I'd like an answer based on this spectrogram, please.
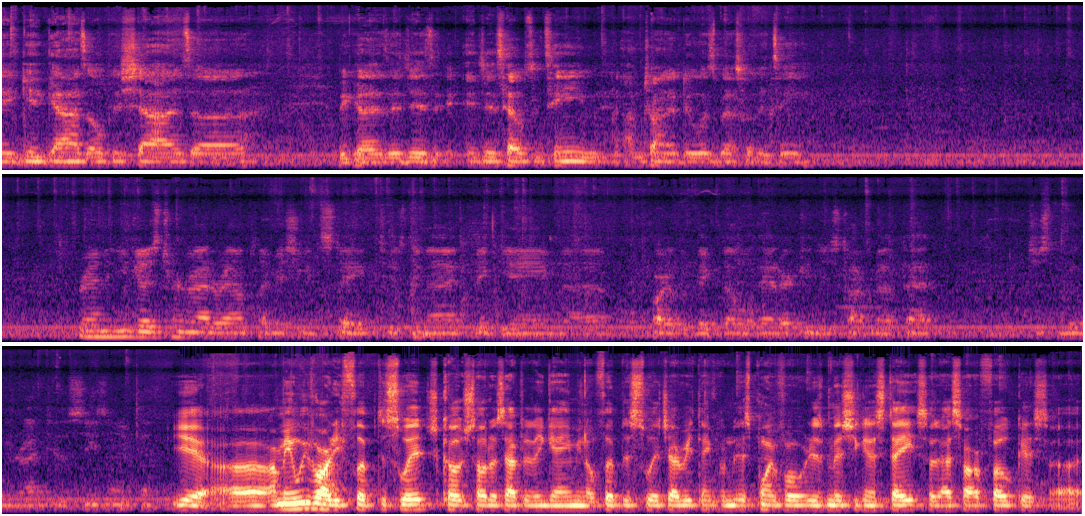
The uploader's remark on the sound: Press Conferences & Post-Game Interviews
